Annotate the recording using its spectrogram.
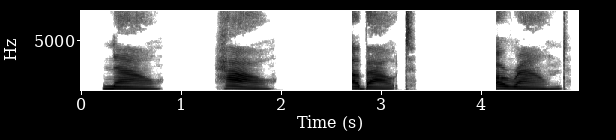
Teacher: For more fluency, let's focus on the Ow vowel in words like now, how, about, and around. In American English, this vowel starts with an open mouth and glides toward a more closed position.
